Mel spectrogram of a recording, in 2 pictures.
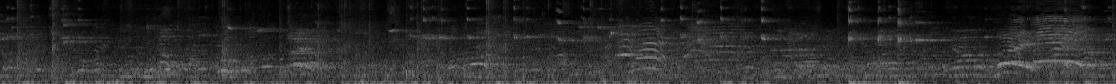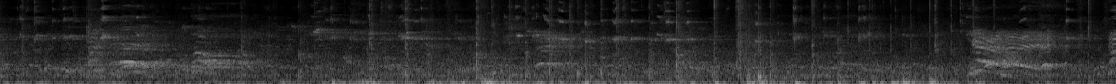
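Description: Badminton play in a busy sports hall: sharp racket strikes on the shuttlecock, footfalls and shoe squeaks on the wooden court floor, with the voices and calls of players and spectators throughout.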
